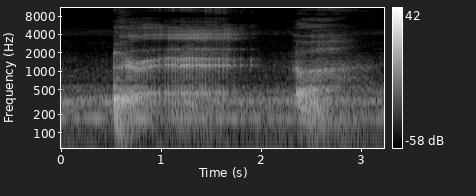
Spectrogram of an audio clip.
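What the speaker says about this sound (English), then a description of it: "finishing his meal, he let out a burp." A man burps after drinking milk in an animated story, with one long, loud, rumbling belch followed by a second shorter burp.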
